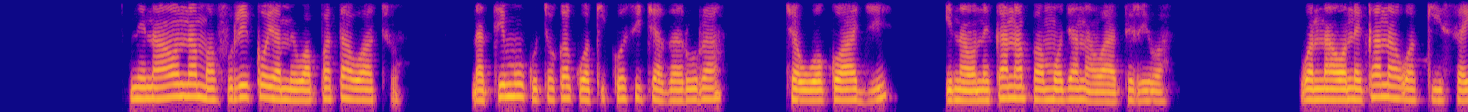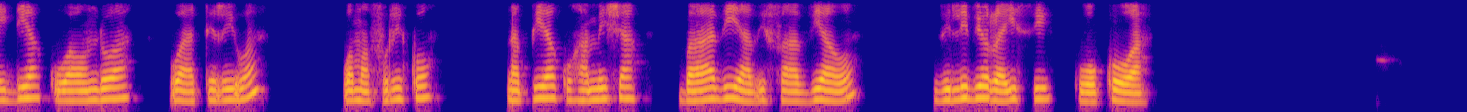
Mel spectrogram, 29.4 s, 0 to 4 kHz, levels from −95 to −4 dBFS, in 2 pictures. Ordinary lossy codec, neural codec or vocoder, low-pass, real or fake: Opus, 64 kbps; codec, 16 kHz in and 24 kHz out, 1 kbps, XY-Tokenizer; 3.6 kHz; fake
